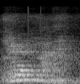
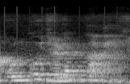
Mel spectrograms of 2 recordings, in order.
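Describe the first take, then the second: First: Whispered warning, pitched higher; whispered emphasis. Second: Said in the usual way. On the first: Shown as a demonstration. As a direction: whisper it like a serious warning to children. Teacher repeats the rule. (سرگوشی میں تنبیہ)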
